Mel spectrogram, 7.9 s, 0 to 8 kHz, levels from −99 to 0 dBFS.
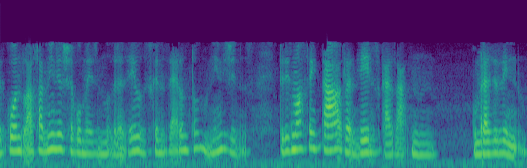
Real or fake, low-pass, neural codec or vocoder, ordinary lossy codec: fake; 7.2 kHz; autoencoder, 22.05 kHz, a latent of 192 numbers a frame, VITS, trained on many speakers; AAC, 16 kbps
